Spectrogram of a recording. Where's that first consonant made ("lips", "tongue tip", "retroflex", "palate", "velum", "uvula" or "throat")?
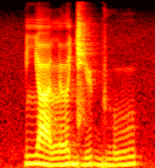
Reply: palate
